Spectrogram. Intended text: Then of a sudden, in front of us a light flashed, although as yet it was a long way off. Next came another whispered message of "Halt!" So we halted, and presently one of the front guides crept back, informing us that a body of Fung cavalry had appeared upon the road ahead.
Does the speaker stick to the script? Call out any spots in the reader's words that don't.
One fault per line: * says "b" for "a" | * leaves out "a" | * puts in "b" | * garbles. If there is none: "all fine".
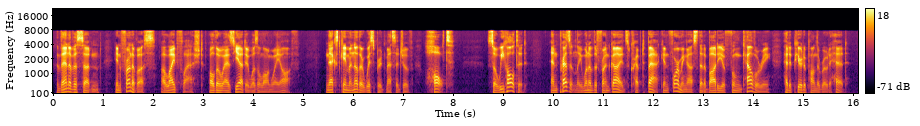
all fine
